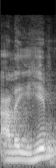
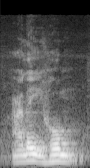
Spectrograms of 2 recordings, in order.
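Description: First: The h takes i and the m is closed. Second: The h takes u and the m is closed. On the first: "yang kita sedia baca ni" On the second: "dengan dhammahkan ha dan sukunkan mim"

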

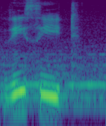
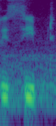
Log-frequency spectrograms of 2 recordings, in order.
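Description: First: No 'p' sound is heard before the t. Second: A 'p' sound is heard before the t. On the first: The speaker calls it right. "सही होता है रीसीट" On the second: The speaker calls it wrong. "जो कि गलत होता है।"

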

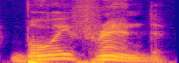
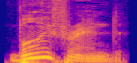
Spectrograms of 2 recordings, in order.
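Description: First: Both parts of the word are stressed. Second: Only the first part, boy, is stressed. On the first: A friend who is male. "Оба слова ударяются" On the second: A romantic partner. "Ударение только на boy"

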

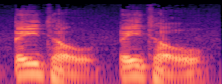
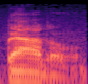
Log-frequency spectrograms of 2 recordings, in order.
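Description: First: The word is said in choppy, separate syllables. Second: The word is said smoothly with a curled tongue. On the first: The speaker calls it wrong. "不要念成battle 啊，北头念成北头士林啊" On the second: The speaker calls it right. "这是大卷舌battle"

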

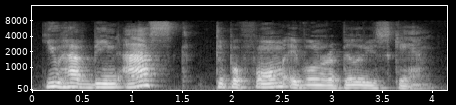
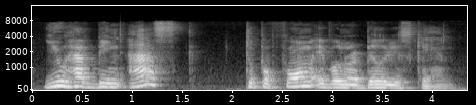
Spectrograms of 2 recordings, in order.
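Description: The two takes are said the same way.

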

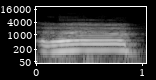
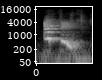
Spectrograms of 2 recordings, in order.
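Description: First: It is said very slowly. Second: It is said very fast.

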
